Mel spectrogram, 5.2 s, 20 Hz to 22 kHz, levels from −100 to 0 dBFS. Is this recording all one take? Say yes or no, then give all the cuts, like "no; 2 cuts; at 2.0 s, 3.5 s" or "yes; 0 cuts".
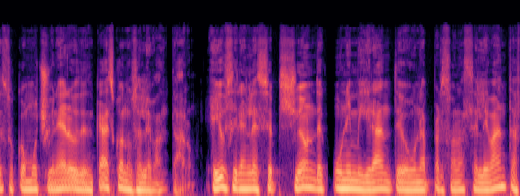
no; 3 cuts; at 0.9 s, 2.0 s, 3.3 s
